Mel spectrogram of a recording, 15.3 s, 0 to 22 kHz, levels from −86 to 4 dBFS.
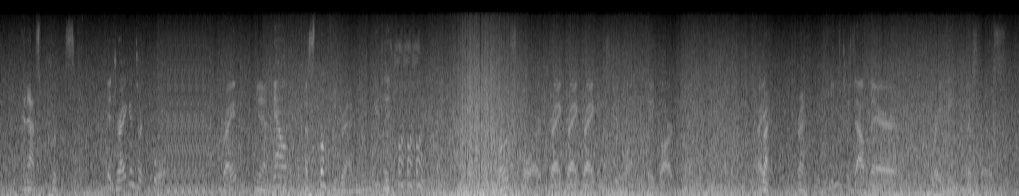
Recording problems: wind noise on the microphone; heavy; 2 dB above the speech
audio stuttering; at 2.5 s, at 6 s and at 8 s

